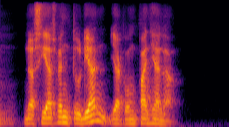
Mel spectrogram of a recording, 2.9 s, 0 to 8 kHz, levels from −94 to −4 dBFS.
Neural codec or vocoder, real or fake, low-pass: codec, 16 kHz, about 1 kbps, DyCAST, with the encoder's durations; fake; 7.2 kHz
